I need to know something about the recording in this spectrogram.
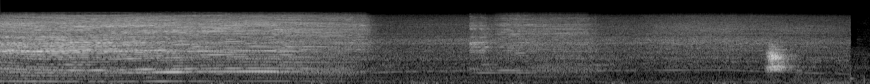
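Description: Angle grinder cutting metal: a loud grinding hiss over a motor whine that sags under load. It eases off a little under four seconds in, then comes back more quietly in short spells, with a brief louder sound near the end.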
